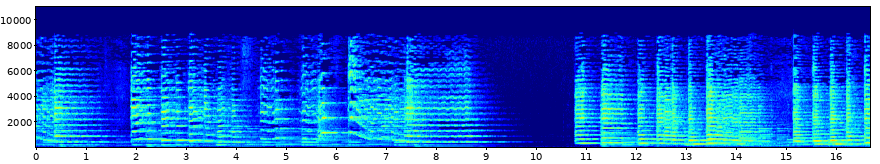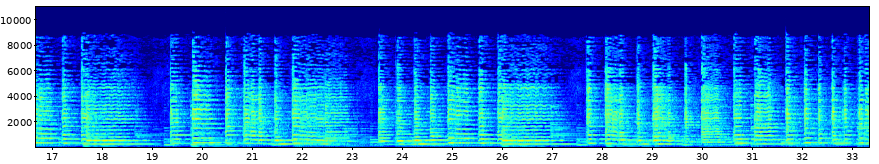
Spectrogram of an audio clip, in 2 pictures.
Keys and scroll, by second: 0.6 super+z, 9.5 e, 9.8 super+z, 14.6 super+z, 15.7 super+z, 16.4 super+z.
